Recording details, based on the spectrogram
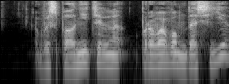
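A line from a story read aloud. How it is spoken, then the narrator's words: Whispered question. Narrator (Russian): шепотом переспросил Уитком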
